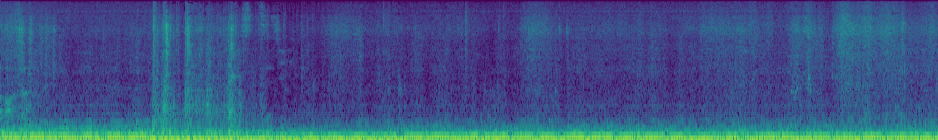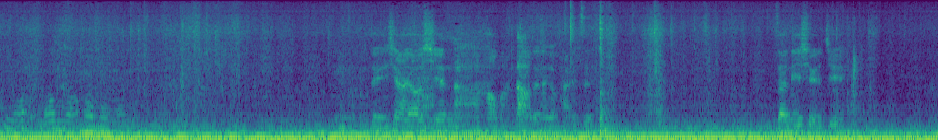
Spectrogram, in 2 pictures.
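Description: A cable car cabin hums and rumbles steadily as it rides along.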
